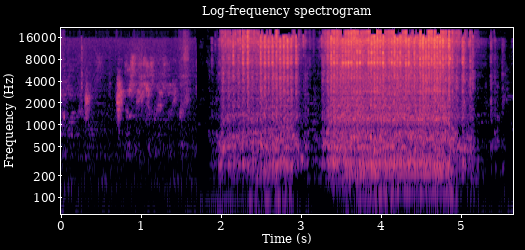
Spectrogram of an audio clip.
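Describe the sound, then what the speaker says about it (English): A sewing machine stitches the hem of a bomber-style jacket with its lining, running in two sustained bursts of steady, loud mechanical whirring after a quieter start with light handling noises. "then sew the hem together"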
